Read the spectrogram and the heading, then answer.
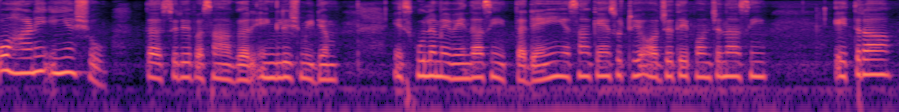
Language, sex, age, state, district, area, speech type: Sindhi, female, 30-45, Maharashtra, Thane, urban, spontaneous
